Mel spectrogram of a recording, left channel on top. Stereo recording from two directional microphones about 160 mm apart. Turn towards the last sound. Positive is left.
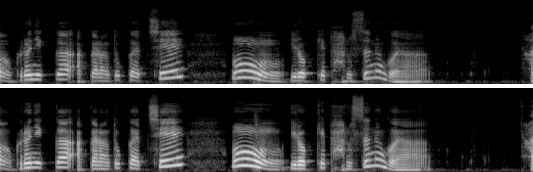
turn(degrees=-35)  # may be behind; listen again after turning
